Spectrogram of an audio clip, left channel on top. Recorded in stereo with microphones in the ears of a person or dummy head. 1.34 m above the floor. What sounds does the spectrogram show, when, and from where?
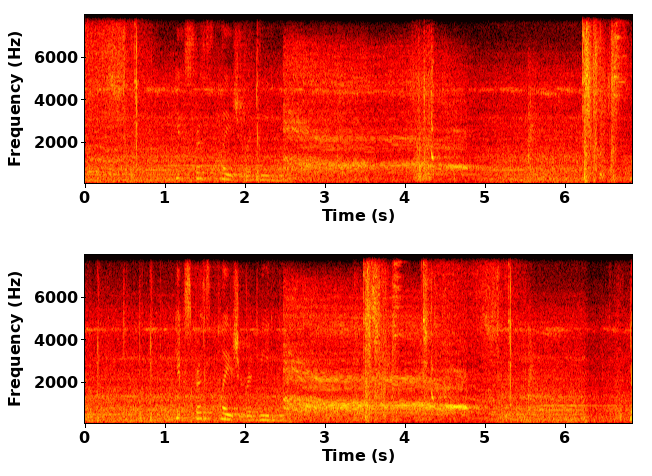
1.1 s a woman speaking: 20° right (ahead or behind), 4 m
2.5 s sawing: 20° right (ahead or behind), 2.5 m
4.3 s a splash: 30° left (ahead or behind), 1.8 m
